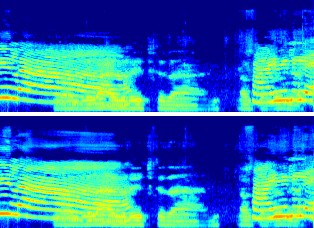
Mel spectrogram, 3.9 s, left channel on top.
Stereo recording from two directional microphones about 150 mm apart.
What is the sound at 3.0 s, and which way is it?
Speech, 25° right (ahead or behind).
